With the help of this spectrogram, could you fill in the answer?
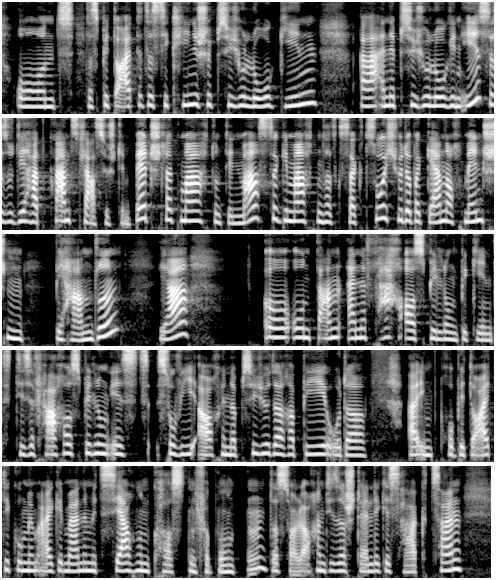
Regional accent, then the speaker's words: Vienna, Austria; ich komme aus Wien.

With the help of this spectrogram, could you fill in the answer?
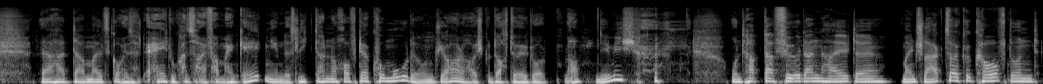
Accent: Berlin, Germany; ich bin aus West-Berlin, ich bin aus Lankwitz, aus so einem ganz kleinen Bezirk, ja. Und West-Berlin war winzig, das ist ein Kaff gewesen, ja.

